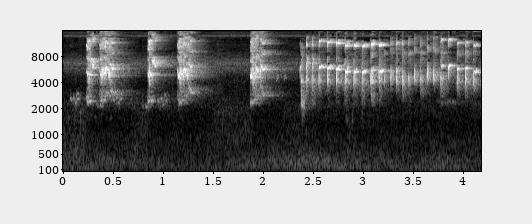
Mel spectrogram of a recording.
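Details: Parrot singing while grinding its beak: four separate short, high, scratchy chirps, then a rapid run of tight, repeated high ticks and whistled notes to the end.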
